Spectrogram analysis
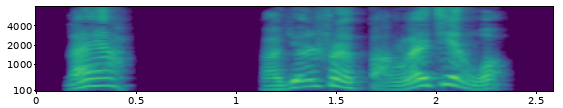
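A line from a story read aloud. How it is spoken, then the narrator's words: Furious roar. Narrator (Chinese): 蛇精一听是勃然大怒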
